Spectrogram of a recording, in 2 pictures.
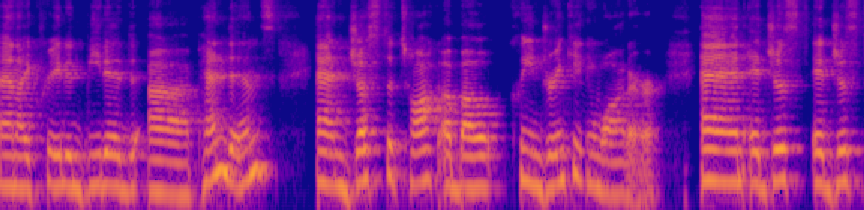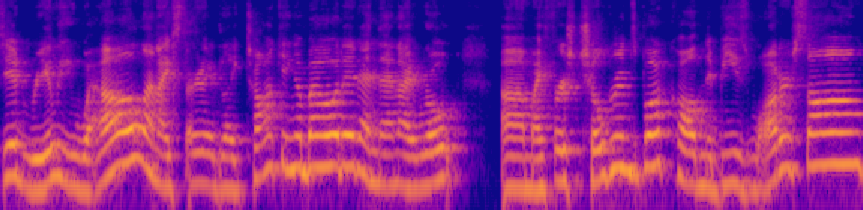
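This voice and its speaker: In an ordinary speaking voice, a woman with a Canadian accent talks at a fairly slow pace and medium pitch with lively intonation. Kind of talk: podcast interview.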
